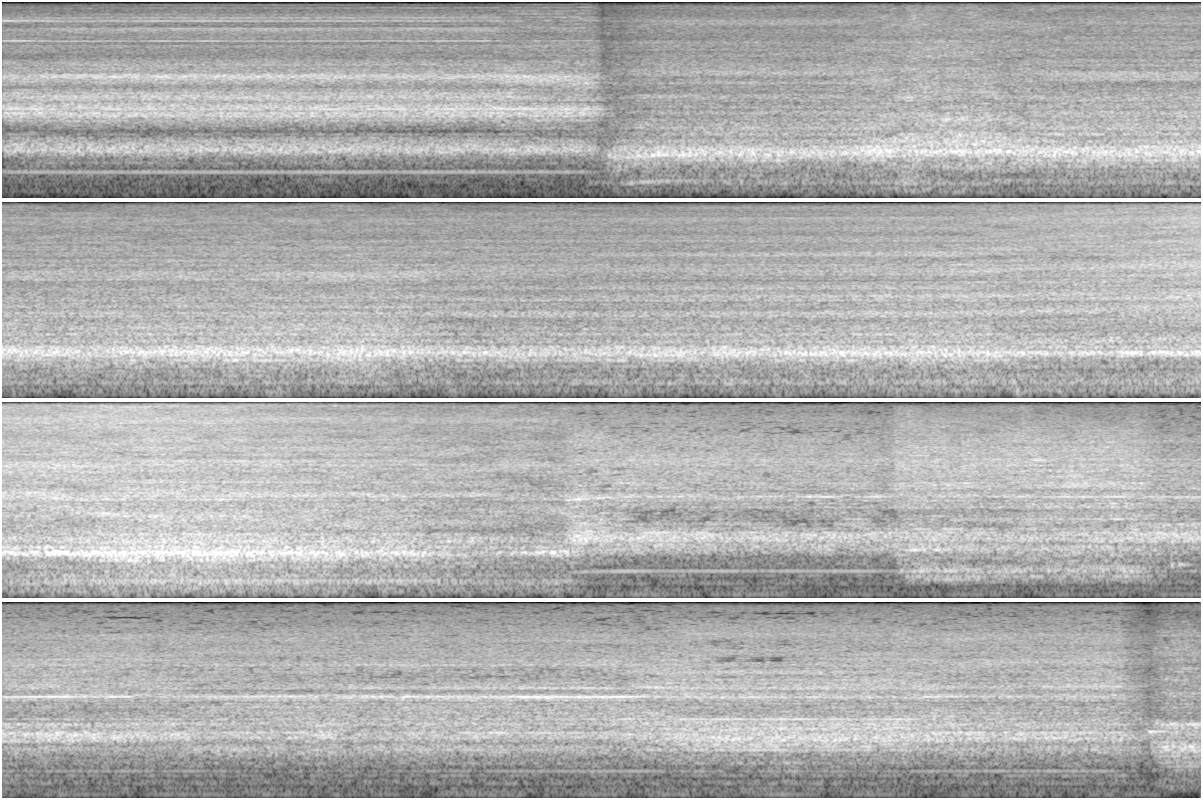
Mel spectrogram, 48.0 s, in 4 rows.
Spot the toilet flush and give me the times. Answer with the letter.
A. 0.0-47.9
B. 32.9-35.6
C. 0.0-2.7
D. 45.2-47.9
B.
